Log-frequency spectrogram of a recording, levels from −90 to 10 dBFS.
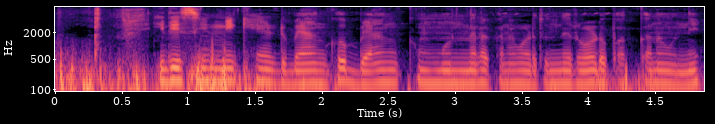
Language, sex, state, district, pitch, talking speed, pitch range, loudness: Telugu, male, Andhra Pradesh, Sri Satya Sai, 135 Hz, 110 wpm, 135-140 Hz, -20 LUFS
